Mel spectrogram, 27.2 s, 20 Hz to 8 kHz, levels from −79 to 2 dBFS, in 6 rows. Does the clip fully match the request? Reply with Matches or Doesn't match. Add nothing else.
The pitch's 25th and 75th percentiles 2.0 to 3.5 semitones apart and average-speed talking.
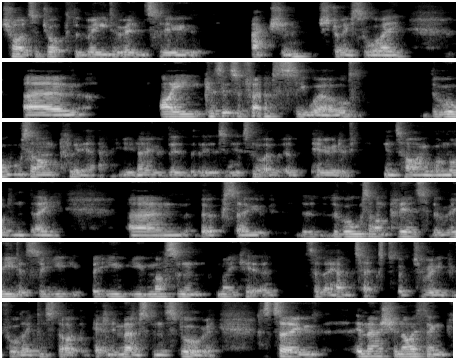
Matches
